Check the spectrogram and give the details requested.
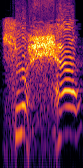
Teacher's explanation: ہا کو وسط حلق سے ادا کرنے، درمیانے حلق سے ادا کرنے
